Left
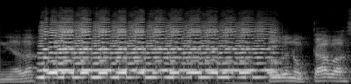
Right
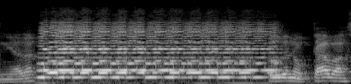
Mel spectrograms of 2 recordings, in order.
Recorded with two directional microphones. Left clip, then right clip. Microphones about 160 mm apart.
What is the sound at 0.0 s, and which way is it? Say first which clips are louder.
Accordion: left 2 dB; 50° left (ahead or behind).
